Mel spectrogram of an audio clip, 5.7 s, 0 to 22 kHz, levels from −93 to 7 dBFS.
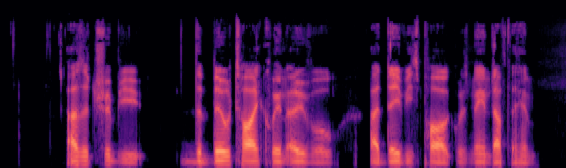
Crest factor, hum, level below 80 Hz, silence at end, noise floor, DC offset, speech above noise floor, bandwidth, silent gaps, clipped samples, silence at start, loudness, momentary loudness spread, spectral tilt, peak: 22 dB; none; -60 dBFS; 0.35 s; -62 dBFS; under 0.1%; 40 dB; 14.5 kHz; none; under 0.1%; 0.7 s; -22 LUFS; 15 LU; -4.5 dB/octave; -2 dBFS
